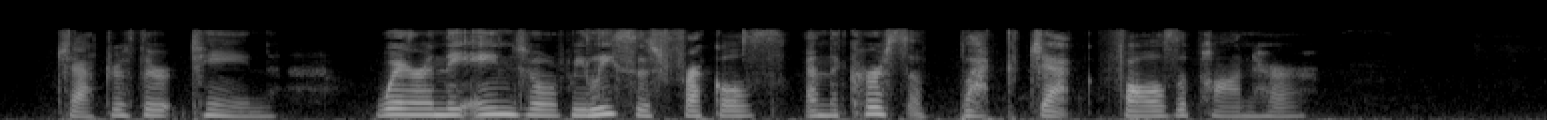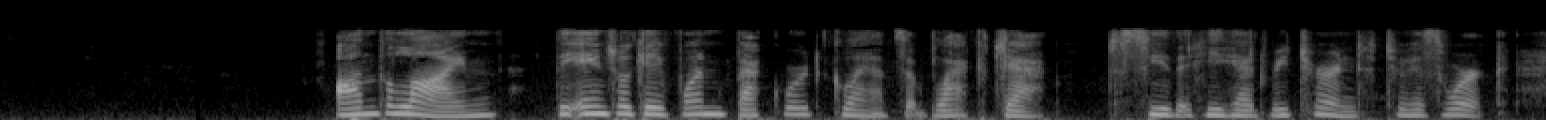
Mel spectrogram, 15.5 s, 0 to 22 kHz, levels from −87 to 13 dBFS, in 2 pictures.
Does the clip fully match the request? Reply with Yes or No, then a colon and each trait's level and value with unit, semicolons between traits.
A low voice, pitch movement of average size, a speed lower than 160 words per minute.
No: medium, 185 Hz; average, 3.7 semitones; average, 145 wpm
